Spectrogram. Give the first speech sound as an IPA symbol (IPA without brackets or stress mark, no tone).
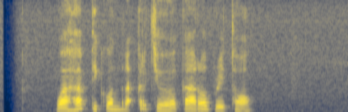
w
